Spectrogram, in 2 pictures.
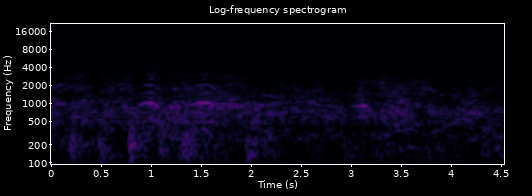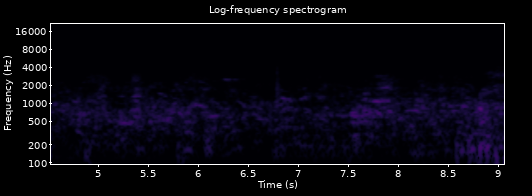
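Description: A large crowd of men and women chatters and calls out in an open stadium.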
